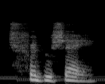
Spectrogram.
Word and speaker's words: Trebuchet: And apparently, and I'm now gonna pronounce it as Trebuchet, is named after a catapult.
